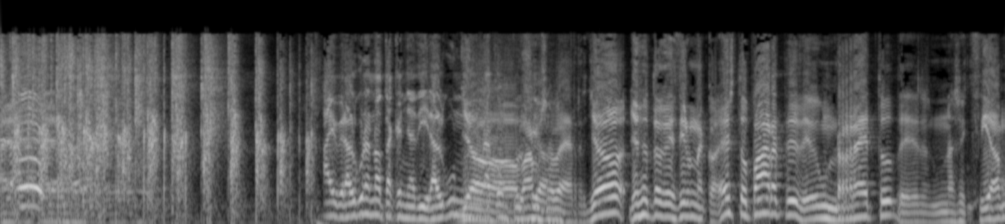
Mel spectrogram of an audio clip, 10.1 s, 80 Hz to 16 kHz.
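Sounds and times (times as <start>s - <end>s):
scattered voices and cheers: 0.0s - 1.8s
group applause: 0.0s - 3.6s
speech: 3.3s - 10.0s.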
